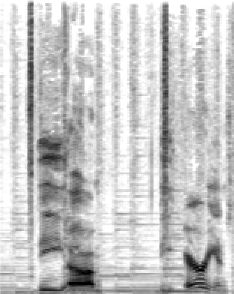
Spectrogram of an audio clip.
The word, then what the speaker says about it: Ariens: showing the snowblower and it's called the aryan aryans uh a-r-i-e-n-s that's how it's pronounced uh and it is the s-18 or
